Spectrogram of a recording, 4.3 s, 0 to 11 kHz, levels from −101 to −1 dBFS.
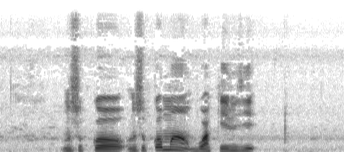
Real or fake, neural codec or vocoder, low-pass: real; none; 9.9 kHz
